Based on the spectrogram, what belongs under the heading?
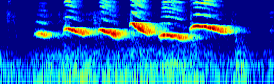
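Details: Green-winged saltator (trinca-ferro) delivering a phrase of six loud whistled notes, alternately dipping and rising, over a faint low background hum.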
